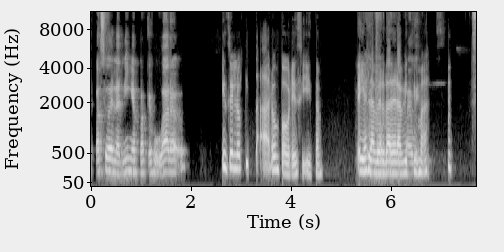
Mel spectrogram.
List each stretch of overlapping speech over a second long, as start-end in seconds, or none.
5.5-6.8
